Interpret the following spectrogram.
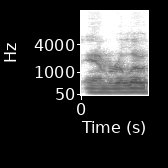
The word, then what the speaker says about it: Amarillo: in amarillo texas yeah you said it right ranch you corrected me even though you know i can't help but say it george george strait says it that way so therefore it's amarillo there we go and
